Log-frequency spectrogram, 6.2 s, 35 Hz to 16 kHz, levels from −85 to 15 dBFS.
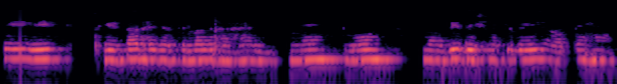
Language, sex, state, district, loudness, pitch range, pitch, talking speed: Hindi, female, Chhattisgarh, Sarguja, -30 LUFS, 200-215 Hz, 210 Hz, 135 wpm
